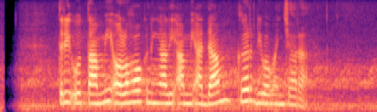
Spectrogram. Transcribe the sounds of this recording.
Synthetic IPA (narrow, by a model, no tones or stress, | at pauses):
t̪ɾiʔut̪amiʔɔlɔɦɔkəniŋaliʔamiʔadamkɨrdiwawaɲt͡ʃaɾa̰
